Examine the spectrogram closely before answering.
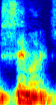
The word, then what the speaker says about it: Semite: Rabbi would say the the S is are pronounced with a sh and then if we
